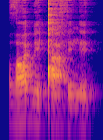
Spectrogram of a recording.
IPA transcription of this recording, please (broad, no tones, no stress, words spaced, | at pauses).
ðˤɛɓe ǃaheŋe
